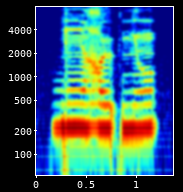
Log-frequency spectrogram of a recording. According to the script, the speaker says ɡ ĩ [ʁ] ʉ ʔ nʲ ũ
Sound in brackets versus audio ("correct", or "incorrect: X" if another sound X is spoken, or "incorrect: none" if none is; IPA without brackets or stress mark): correct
